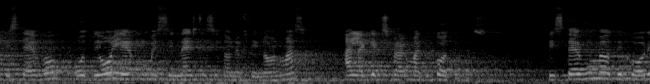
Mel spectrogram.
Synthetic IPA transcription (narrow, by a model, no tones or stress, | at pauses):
pist̪e̞vo̞o̞t̪io̞lie̞xume̞sine̞st̪esit̪o̞ne̞fθino̞nmɐs | ɐlɐce̞t̪i̥spɾɐɣmɐt̪iko̞t̪it̪ɐs | pist̪e̞vume̞o̞t̪ixo̞ɾ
